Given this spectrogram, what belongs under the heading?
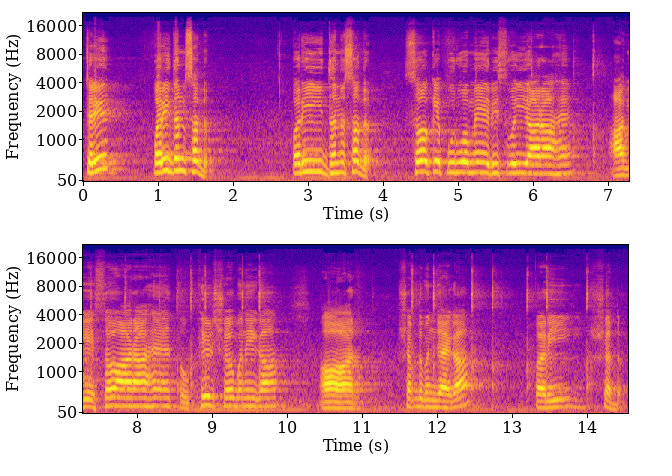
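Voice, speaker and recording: High-voiced Rajasthani man teaching grammar. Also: takes it slowly, in a large hall. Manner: explains step by step, asking and answering his own questions. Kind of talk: Hindi grammar lesson.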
